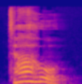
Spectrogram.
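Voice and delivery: high, strained cry; high-pitched distressed call; gasped. A narrator's reading. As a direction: gasp the name in alarm. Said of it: "Gali gasped".

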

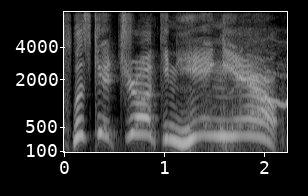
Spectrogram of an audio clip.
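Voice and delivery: high, slow stretched-out shout; mocking frontman shout. Friend mocking the band's closing line, slow high shout. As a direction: ham up a bandleader's sign-off. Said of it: "Why did you say it like that".

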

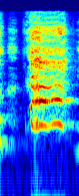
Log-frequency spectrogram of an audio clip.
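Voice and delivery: high laughing mock scream; retold scream. Retelling her scream on the bumpy plane, high mock scream. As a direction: shriek it as in the plane. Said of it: "Y yo".

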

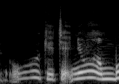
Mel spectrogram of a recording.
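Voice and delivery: high-pitched Minang family banter; Minang relatives chatting. Retold or imitated. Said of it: "keluarga nyokap gue".

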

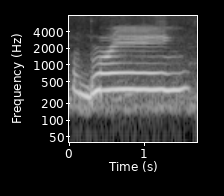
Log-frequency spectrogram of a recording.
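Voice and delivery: long high "brrring"; phone ring imitation. A narrator's reading. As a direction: imitate a ringing telephone on one held high note. Imitates the phone ringing in story.

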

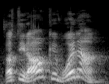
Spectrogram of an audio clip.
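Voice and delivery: high, loud, delighted praise; thrilled cheering. Real, not acted. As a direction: cheer your teammate's move at high pitch. Celebrates teammate's knockout.

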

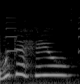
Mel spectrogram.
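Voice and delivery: high, squeaky what the hell; baffled. Retold or imitated. Cashier baffled by bread prices, high and squeaky. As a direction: act stunned by the price. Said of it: "Be like".

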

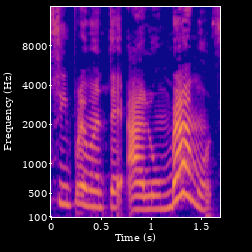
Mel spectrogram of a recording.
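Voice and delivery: normal talking voice

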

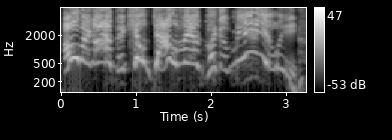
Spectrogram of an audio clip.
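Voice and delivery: very high, squeaky imp outcry; shocked imp. Acted. Game master voices crowd imps seeing Galvan killed, shocked high voice. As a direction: cry out in horror as a tiny imp. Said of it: "some of the imps go like".

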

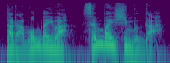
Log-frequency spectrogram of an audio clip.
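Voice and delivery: plain reading voice

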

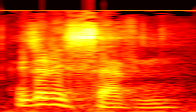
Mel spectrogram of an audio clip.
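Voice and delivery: normal talking voice

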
